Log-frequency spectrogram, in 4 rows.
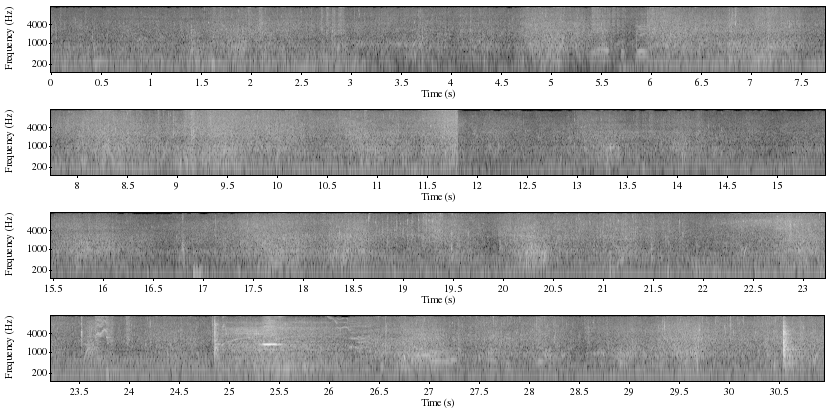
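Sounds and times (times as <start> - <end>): low motor hum: 0.0 - 4.9, 5.9 - 30.9
small waves washing on shore: 0.0 - 30.9.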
